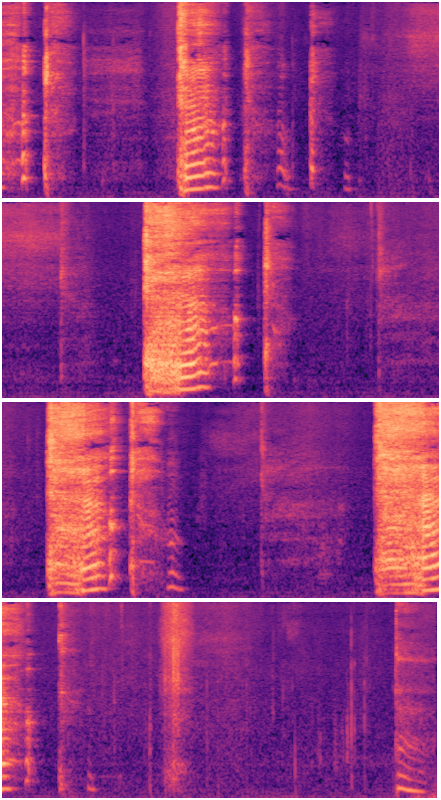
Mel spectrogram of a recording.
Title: REAL raspy cough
